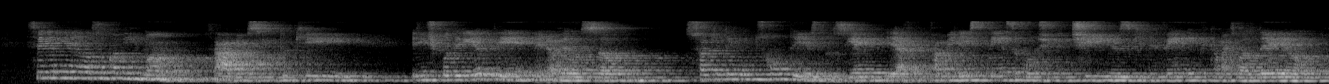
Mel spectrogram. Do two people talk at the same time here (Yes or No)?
No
